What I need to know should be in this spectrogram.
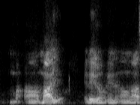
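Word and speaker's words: Maia: Maya something like that m a i that's what that's what it's spelled like that but I think pronounced like may like Maya or something like that pronounce May yeah and what which which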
